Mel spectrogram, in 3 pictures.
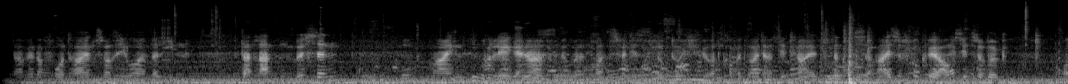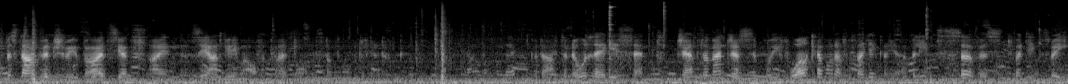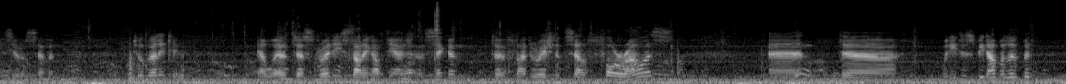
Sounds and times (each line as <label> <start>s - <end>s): flight announcement before take off 0.0s - 32.0s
